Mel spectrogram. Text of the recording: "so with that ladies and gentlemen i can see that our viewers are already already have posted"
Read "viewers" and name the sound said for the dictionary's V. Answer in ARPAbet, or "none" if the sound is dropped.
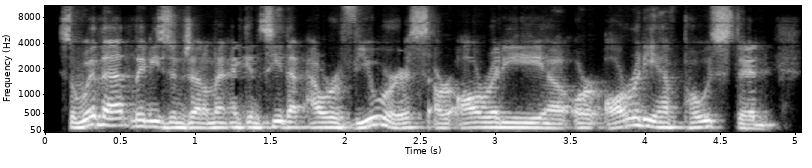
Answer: V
